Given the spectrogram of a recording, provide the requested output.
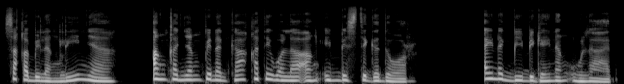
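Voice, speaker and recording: Lady telling a dramatic suspense story, kinda low voice, close dry sound. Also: expressive, moderate pace, no echo. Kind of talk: scripted dramatic narration of a romance suspense story.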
